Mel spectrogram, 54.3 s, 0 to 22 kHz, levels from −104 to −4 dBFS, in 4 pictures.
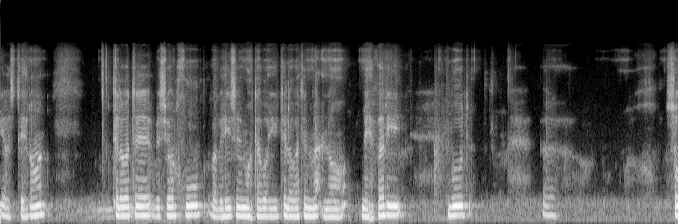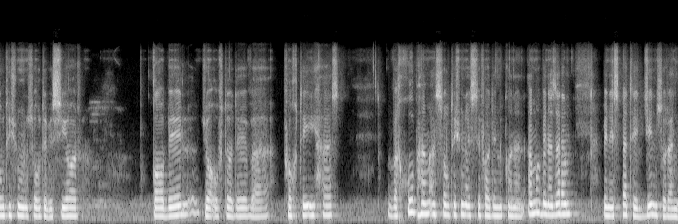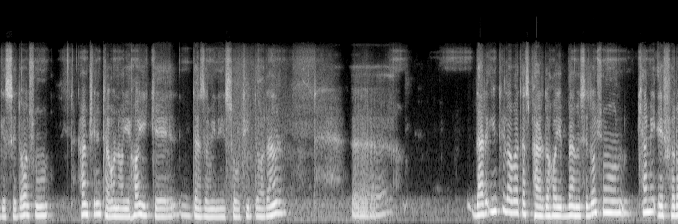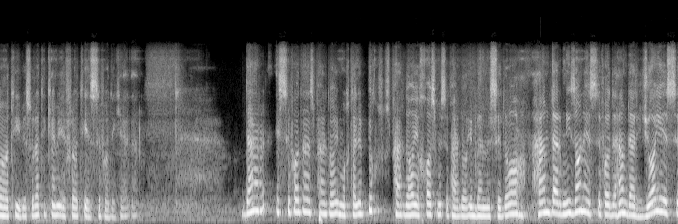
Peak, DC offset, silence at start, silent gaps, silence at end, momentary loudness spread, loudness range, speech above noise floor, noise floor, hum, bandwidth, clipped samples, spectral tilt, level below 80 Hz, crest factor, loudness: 0 dBFS; under 0.1%; 0 s; none; 0 s; 13 LU; 7 LU; 32 dB; -46 dBFS; none; 9.4 kHz; under 0.1%; -6.5 dB/octave; -48 dBFS; 16 dB; -15 LUFS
